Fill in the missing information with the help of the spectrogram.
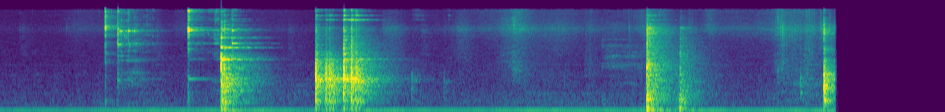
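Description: A kitchen utensil knocking and scraping against a dish, in a few sharp clinks and longer scrapes, while tomato sauce is mixed into a mashed egg-yolk and tuna filling. The sound cuts off suddenly near the end.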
